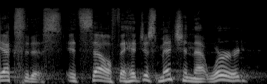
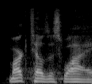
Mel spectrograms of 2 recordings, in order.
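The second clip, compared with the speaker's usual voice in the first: usual speaking voice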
